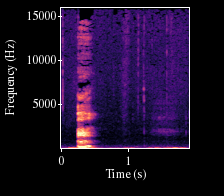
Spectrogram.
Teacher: La voyelle un est une voyelle antérieure, mi-ouverte, non arrondie et nasale. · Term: voyelle nasale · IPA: [ɛ̃]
